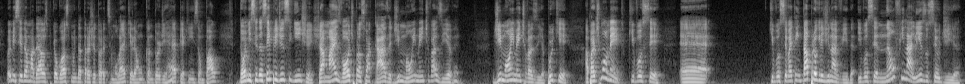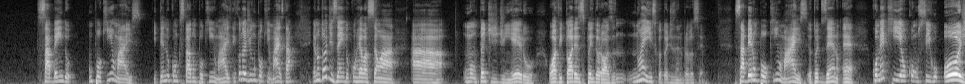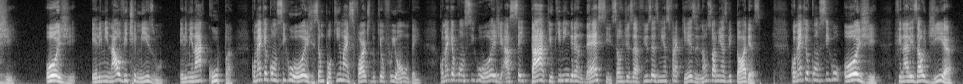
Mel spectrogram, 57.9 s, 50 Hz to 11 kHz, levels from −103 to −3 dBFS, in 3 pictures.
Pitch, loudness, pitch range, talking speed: 165 Hz, -25 LUFS, 130-195 Hz, 190 wpm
